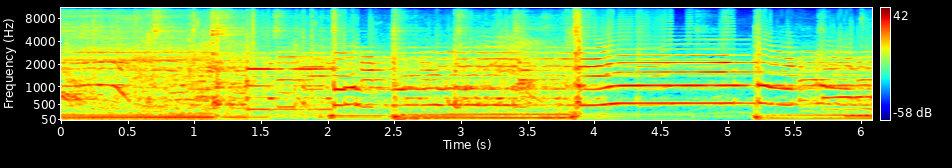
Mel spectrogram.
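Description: Live blues-rock band: a lead electric guitar plays bent, sustained notes over bass guitar and drums. About four seconds in, one note is bent upward and held.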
